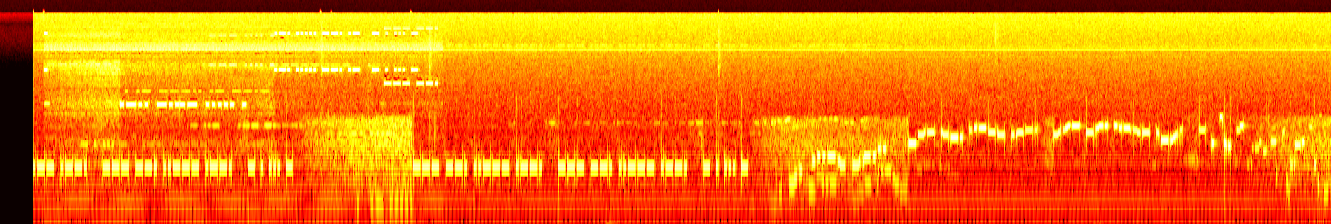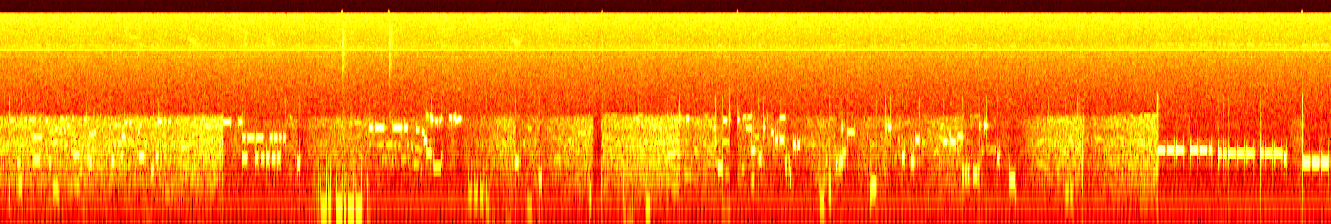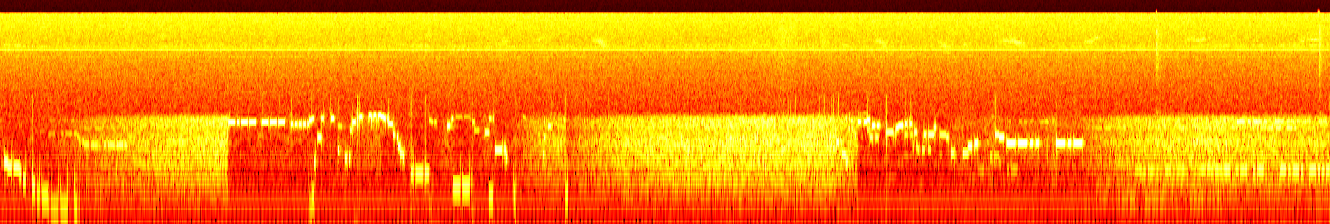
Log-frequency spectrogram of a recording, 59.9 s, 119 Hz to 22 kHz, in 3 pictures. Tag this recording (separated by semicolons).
morse; Twente; tunning; radio; dare-28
